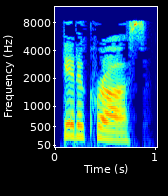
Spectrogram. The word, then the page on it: get across: British English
